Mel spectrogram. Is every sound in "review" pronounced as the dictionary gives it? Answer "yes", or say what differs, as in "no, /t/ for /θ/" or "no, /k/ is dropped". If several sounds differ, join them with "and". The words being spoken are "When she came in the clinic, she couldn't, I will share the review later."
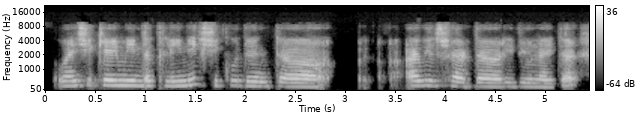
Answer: yes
